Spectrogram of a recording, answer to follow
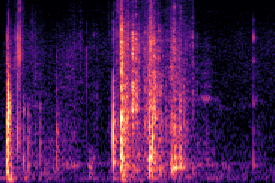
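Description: A large cardboard software box being handled and set down on a desk, with a sharp knock at the start and a few more knocks about a second in.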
